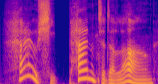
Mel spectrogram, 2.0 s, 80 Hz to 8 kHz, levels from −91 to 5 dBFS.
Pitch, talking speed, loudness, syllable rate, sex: 185 Hz, 120 wpm, -18 LUFS, 4.3 syllables/s, male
